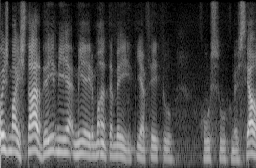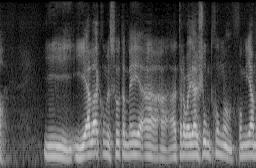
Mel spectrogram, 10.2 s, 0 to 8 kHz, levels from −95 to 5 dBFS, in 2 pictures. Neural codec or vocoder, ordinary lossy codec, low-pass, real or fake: codec, 16 kHz, 0.8 kbps, ZipCodec; none; none; fake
